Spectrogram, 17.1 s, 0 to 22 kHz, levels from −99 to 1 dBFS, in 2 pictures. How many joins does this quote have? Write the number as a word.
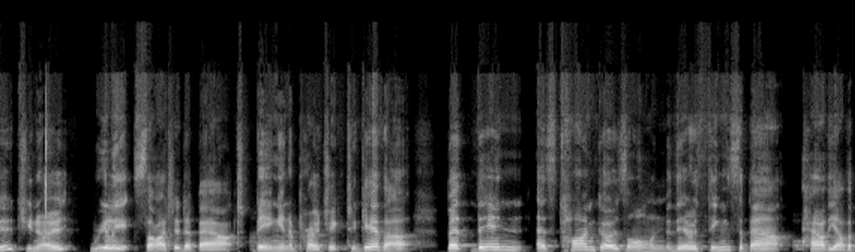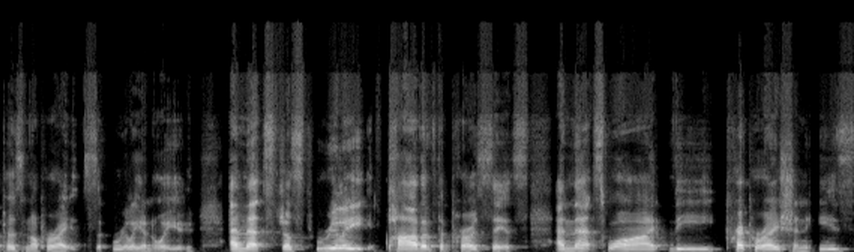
three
